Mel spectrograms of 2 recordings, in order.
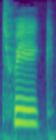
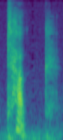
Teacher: it is important to notice that in the word twig is not aspirated as it is in the word tuck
